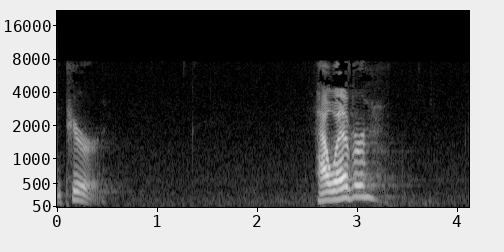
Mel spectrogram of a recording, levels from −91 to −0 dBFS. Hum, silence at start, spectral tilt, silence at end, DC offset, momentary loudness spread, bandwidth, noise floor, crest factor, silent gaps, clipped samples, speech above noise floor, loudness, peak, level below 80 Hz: none; 0 s; -2.5 dB/octave; 0.95 s; under 0.1%; 23 LU; 8 kHz; -64 dBFS; 24 dB; none; under 0.1%; 43 dB; -20 LUFS; -2 dBFS; -70 dBFS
